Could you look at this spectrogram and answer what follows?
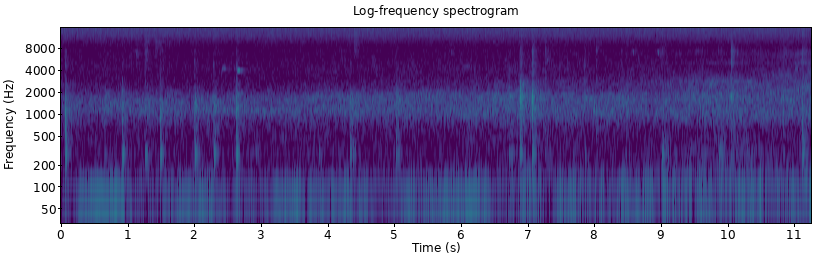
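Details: A great spotted woodpecker that has found bark beetles taps a tree with sharp, irregular knocks, single or in loose pairs every second or so, over a low steady background hum.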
